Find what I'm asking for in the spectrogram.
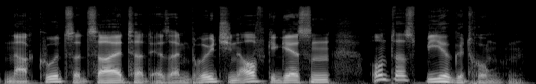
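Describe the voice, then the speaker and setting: A man reading scripted stories aloud for language learners in a careful, deliberate manner. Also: deep voice, very animated, no echo, clean studio sound.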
